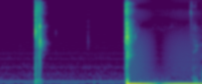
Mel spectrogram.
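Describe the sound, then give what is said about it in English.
A gun being cocked makes three sharp metallic clicks spaced about a second apart, each crisp and loud against silence. The middle click rings out with a longer tail. “Is that you cocking your gun? Yes.”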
